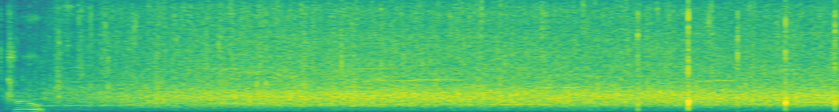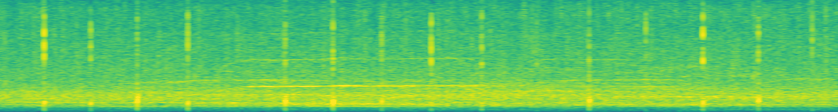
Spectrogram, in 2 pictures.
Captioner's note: applause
